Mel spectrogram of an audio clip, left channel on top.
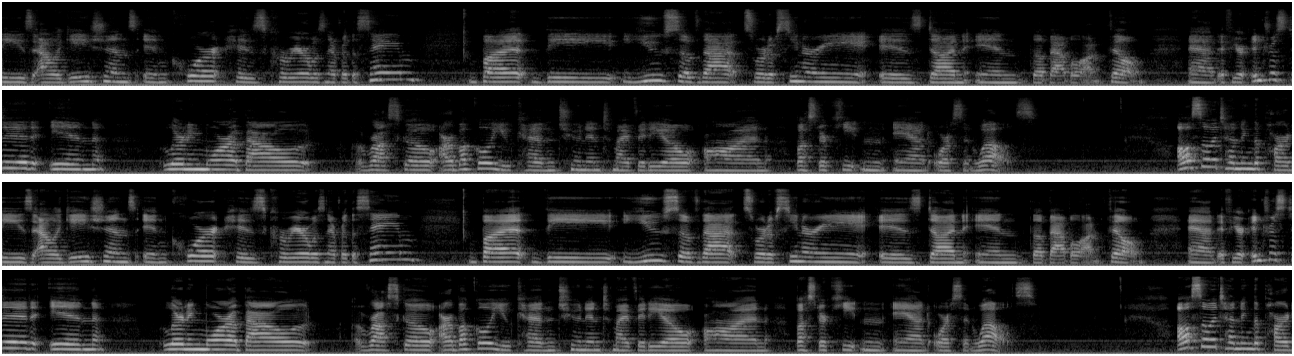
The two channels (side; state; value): both; normal; correlation 0.70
